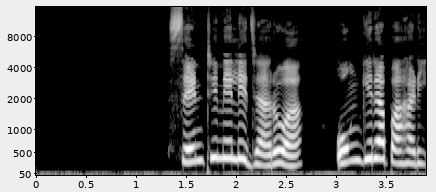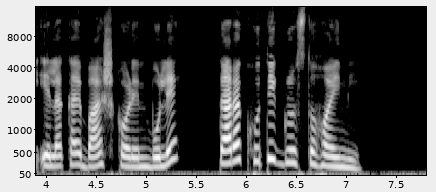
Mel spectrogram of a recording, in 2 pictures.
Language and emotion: Bengali, neutral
